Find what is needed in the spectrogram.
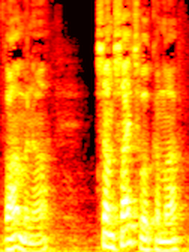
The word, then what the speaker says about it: Vamana: So I take the pronunciation of Vamana, where the V and the W, the V is close to a W, you catch that, from a YouTube channel which appears to be dedicated to a genuine and, what shall I say, authentic pronunciation of Sanskrit words, Vamana, obviously a word I enjoy saying.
